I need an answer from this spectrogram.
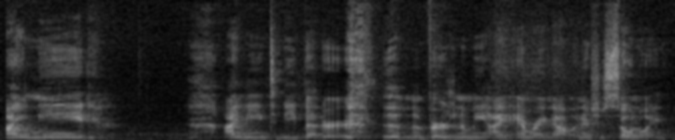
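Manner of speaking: soft, hushed complaining in a quiet room; quietly irritated. Real, not acted. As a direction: vent it under your breath. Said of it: "I'm actually so irritated".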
